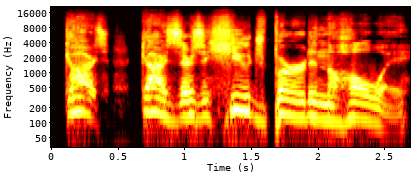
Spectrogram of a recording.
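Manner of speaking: high, alarmed mock panic; panicked coworker. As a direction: play the freaked-out VP bursting in. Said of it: "He's like".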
